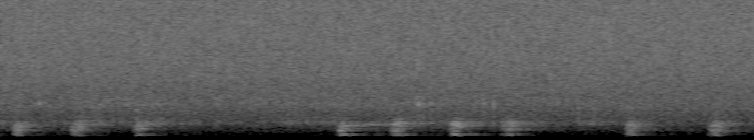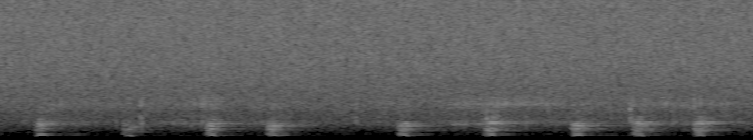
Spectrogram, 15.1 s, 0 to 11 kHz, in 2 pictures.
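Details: Jämthund Rapp working loose on an elk hunt, 2012: distant, steady barking, roughly a hundred barks a minute, often in pairs or short runs with brief pauses, against constant outdoor hiss.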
